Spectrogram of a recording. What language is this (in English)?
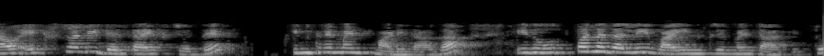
Kannada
